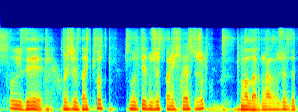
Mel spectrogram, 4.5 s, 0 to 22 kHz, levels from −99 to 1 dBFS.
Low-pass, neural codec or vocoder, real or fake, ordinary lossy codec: none; codec, 16 kHz, 0.8 kbps, ZipCodec; fake; none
